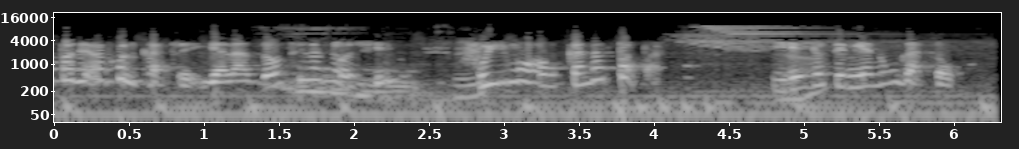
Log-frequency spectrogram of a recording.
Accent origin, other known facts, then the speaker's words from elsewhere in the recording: Puerto Montt, Los Lagos, Chile; now in Talcahuano, Chile; cuando yo llegué de Puerto Montt y me vine a vivir aquí a Talcahuano, a la Higuera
